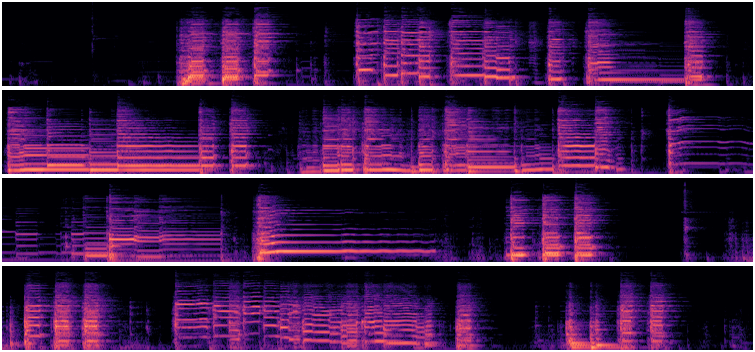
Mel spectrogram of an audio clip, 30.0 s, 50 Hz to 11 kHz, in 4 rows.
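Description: Electric guitar played through a modded JTM45-clone tube amp head and a 4x12 speaker cabinet: riffs and held chords in short phrases with brief pauses between, starting about two seconds in.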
